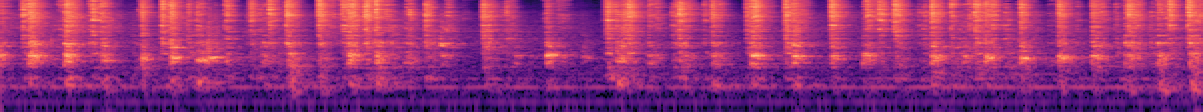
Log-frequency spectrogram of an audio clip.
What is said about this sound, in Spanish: Así, a fuego medio alto, vamos a estar mezclando para que la mantequilla no sepa a ajo.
